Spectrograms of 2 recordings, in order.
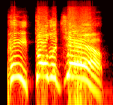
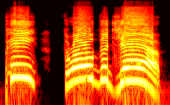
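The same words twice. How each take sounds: First: It is shouted loudly and bluntly. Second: It is said with a controlled tone. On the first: "the first time it was loud and blatant" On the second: "The second time it was a tone to it"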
